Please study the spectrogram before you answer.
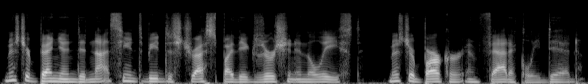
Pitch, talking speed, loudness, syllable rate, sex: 120 Hz, 185 wpm, -21 LUFS, 5.1 syllables/s, male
